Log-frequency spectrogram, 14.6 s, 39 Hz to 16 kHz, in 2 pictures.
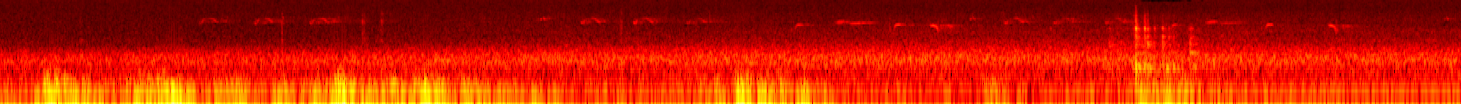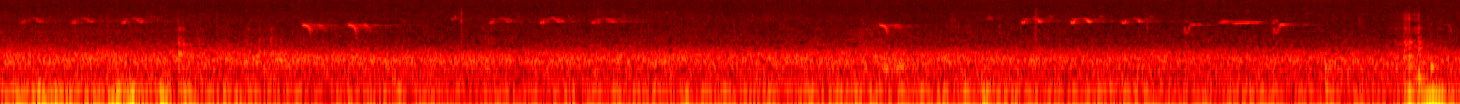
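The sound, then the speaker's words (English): Bird calls and song: a female bird calling and a male singing, perched near 387. Short, high-pitched chirping phrases repeat every second or two, fairly faint, over a steady low rumble of wind-like background noise, with no talking. “Now perched near 387, that's her calling, and him singing, and I'm pointing at the female.”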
